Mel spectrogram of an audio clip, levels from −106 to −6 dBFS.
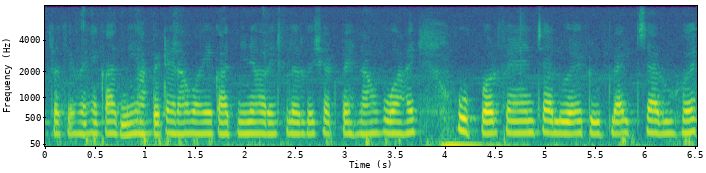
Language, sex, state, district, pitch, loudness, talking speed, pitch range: Hindi, female, Haryana, Jhajjar, 205 Hz, -16 LUFS, 250 wpm, 205-215 Hz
